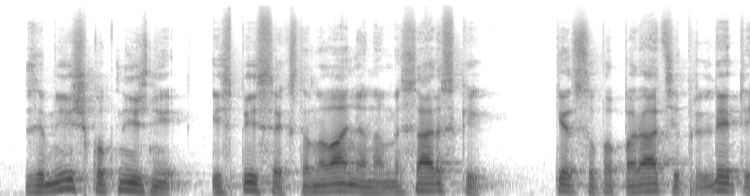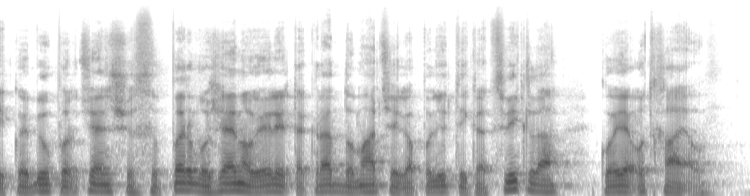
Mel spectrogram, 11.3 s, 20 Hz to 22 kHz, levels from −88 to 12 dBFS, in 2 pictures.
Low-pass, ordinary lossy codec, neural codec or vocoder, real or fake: 19.8 kHz; none; codec, 44.1 kHz, 7.8 kbps, DAC; fake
